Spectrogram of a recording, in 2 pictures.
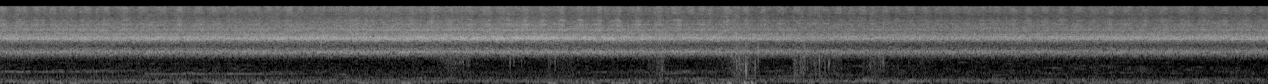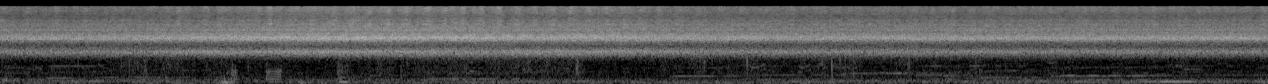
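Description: Cicadas singing in a loud, steady chorus: a continuous high drone that swells a little past the middle.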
